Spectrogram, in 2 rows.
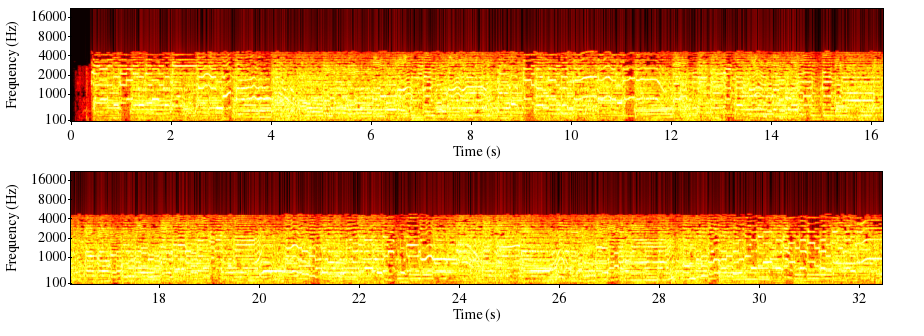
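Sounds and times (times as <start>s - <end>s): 
fast pentatonic solo in F: 0.4s - 32.4s.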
